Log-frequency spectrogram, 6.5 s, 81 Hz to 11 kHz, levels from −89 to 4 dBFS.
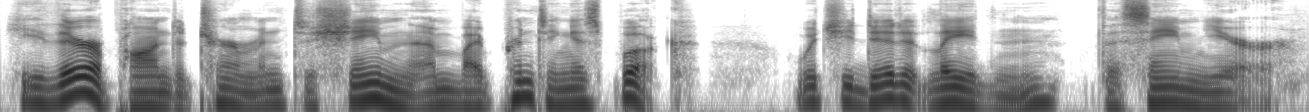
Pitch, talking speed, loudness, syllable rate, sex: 110 Hz, 165 wpm, -20 LUFS, 4.5 syllables/s, male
